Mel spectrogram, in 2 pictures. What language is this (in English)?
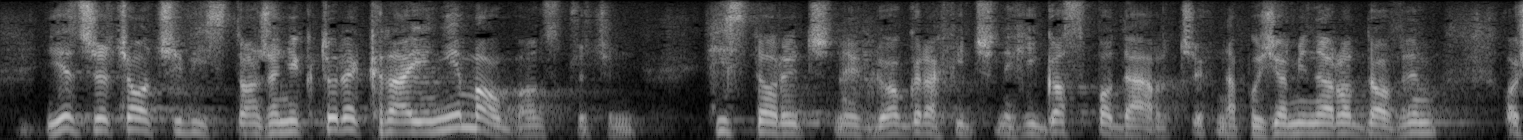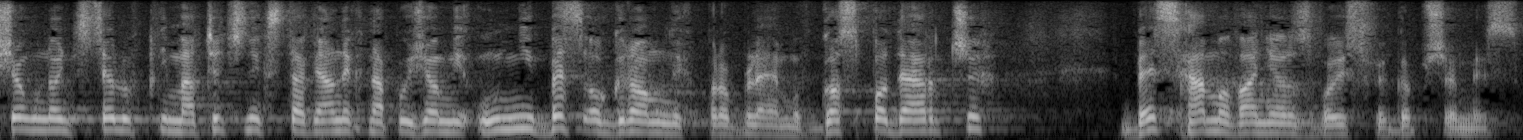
Polish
